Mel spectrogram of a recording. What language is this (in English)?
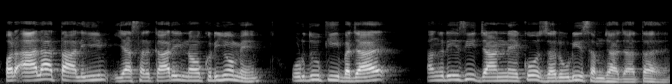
Urdu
